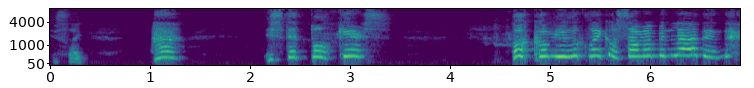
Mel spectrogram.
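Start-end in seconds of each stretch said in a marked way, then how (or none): 1.0-6.7 very high, shrill, loud calling voice. Retelling how he spotted you from across the field, do Tito Lito's uncle voice. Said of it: "That uncle voice is so spot on".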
